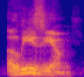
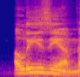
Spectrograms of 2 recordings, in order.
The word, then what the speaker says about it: Elysium: Is it Elysium or something? How do you pronounce it? – Elysium. – Elysium, that yeah.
